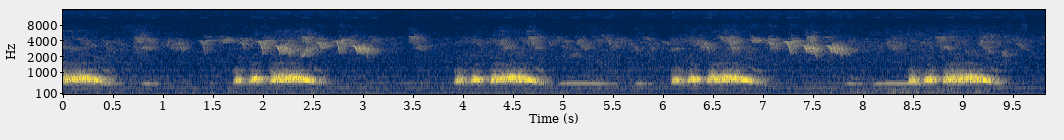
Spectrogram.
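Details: A 17-year-old spotted dove giving soft, low, hoarse coos in short phrases about every two seconds, with faint chirping of small birds behind.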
